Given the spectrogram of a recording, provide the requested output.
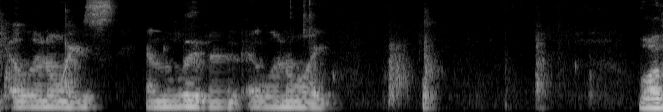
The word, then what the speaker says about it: Illinois: So it just I know that our state, Illinois, some people say Illinois, but most of those people who say Illinois are not from Illinois. I don't know too many people that say Illinois and live in Illinois.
